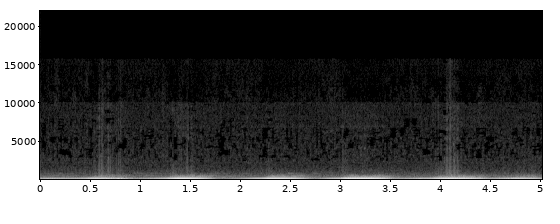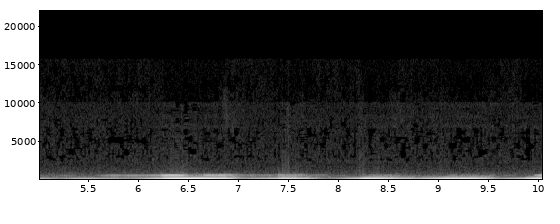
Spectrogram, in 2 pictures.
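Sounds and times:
ambient meditation music low tone: 0.0s - 10.0s.

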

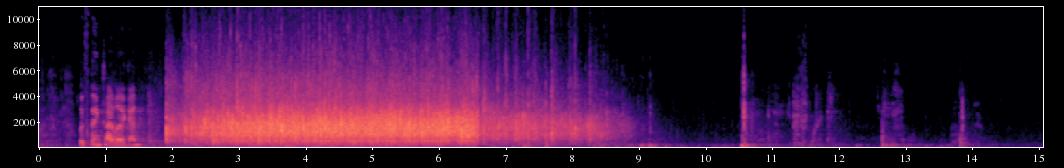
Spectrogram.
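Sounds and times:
audience applauding: 1.9s - 9.0s.

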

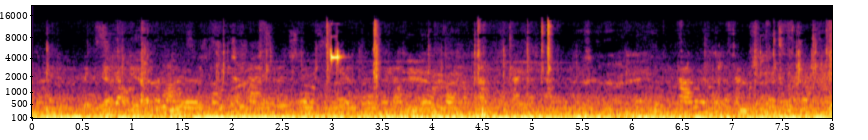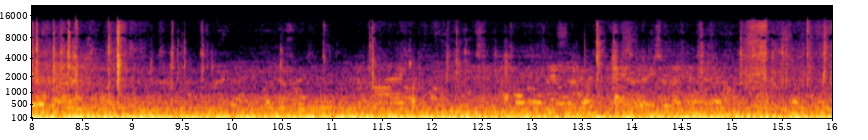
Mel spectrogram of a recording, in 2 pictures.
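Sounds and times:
coach engine low drone: 0.0s - 16.0s.

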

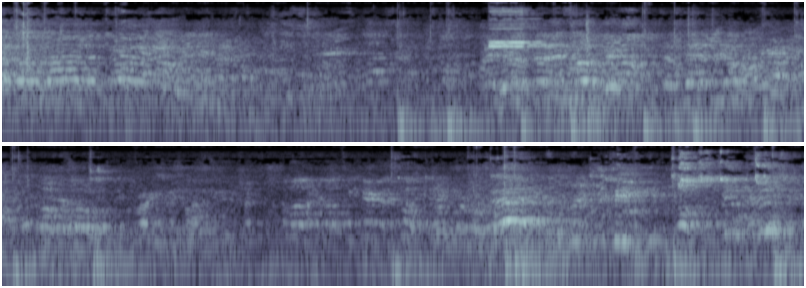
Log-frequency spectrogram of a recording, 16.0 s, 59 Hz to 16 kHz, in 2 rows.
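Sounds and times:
referee's whistle blast: 4.8s - 5.6s.

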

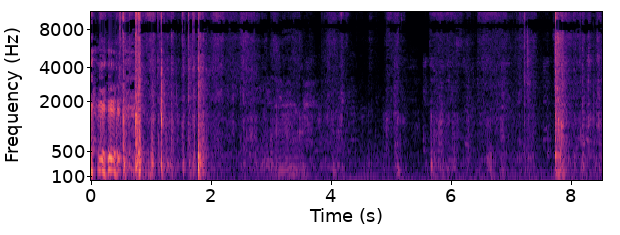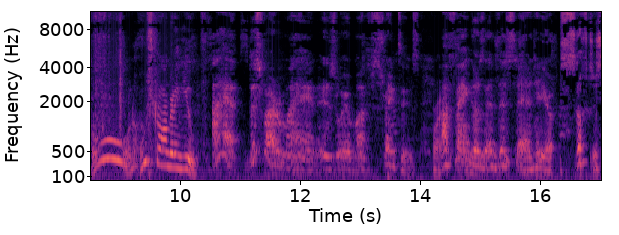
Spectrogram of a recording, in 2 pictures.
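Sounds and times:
loud cardboard crack: 0.3s - 2.2s
cardboard rustling and scraping: 3.8s - 8.8s.

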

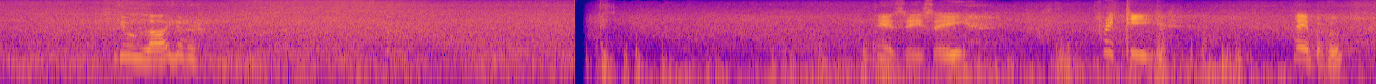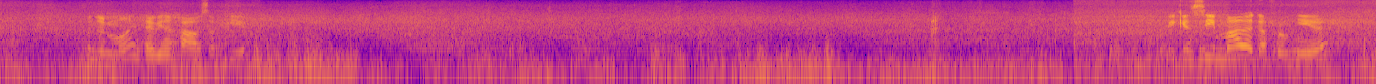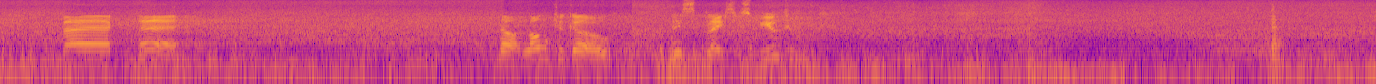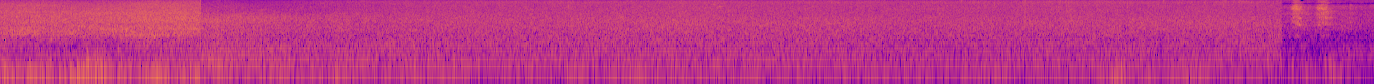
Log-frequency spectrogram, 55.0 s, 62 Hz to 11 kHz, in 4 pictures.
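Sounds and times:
surf washing on beach: 0.0s - 54.3s
wind gusting across microphone: 0.0s - 55.0s
brief knock: 40.2s - 40.4s.

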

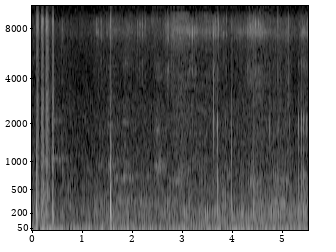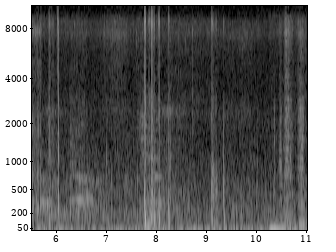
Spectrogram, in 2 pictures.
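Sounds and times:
cat purring faintly: 1.2s - 8.6s.

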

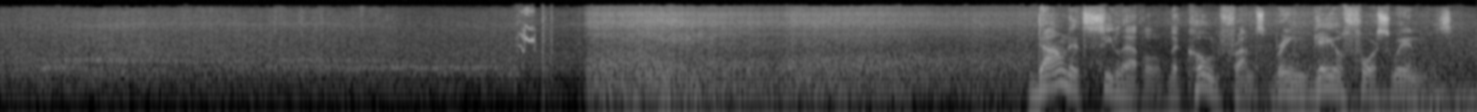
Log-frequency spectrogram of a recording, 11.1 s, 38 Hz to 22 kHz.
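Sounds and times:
rushing wind: 0.0s - 7.9s, 8.5s - 11.0s.

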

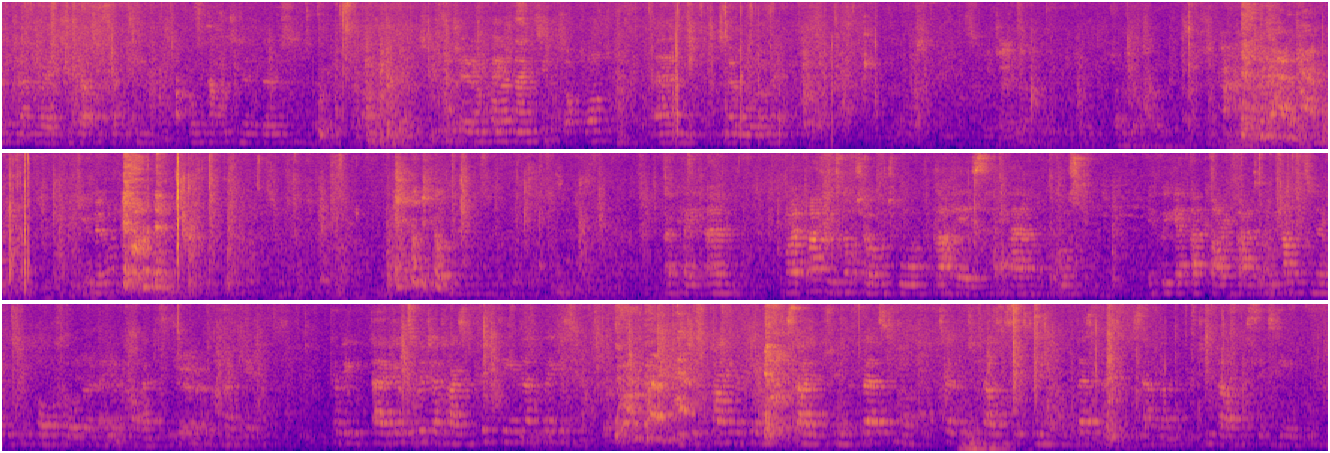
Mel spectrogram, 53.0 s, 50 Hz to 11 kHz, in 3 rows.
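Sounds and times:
person coughing: 16.3s - 17.7s, 19.3s - 20.0s, 22.8s - 23.7s, 43.5s - 44.2s, 45.5s - 46.0s
person speaking: 48.0s - 52.6s.

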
